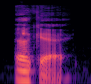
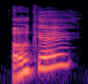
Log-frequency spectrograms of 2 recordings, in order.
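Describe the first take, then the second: First: Said in the usual way. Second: "Okay?" squeaked up high, loud, rising; high-pitched questioning. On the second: Acted. Reviewer joking after saying nobody saw it coming, high-pitched questioning.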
